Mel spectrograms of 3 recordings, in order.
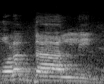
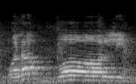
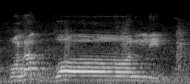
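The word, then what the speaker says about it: ولا الضالين: অনেকে বলে থাকেন গয়রিল মাগদুবি আলাইহিম ওয়ালাদ দাল্লিন, এখানে দাল্লিন না হয়ে এই যে দোয়া দেখতে পাচ্ছেন হবে ওয়ালাদ দাল্লিন, দোয়া জবর ওয়া, ওয়ালাদ দাল্লিন।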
